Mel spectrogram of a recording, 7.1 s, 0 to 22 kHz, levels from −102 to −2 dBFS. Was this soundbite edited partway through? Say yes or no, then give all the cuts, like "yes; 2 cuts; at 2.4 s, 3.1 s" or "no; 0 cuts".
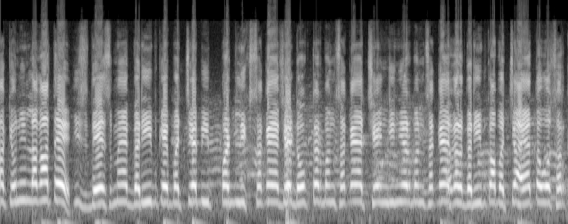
yes; 3 cuts; at 1.0 s, 3.5 s, 5.6 s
